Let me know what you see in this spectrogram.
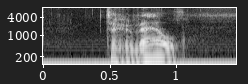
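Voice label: "terwijl", Dutch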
